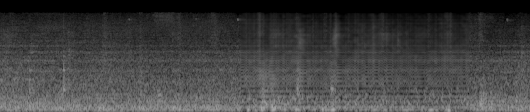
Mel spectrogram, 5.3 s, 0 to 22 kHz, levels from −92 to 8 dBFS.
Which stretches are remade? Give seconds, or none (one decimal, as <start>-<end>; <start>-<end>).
2.4-4.7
